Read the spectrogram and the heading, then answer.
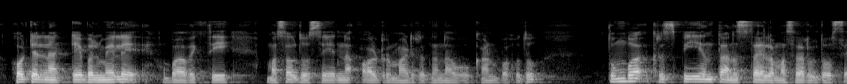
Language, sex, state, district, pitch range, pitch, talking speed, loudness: Kannada, male, Karnataka, Mysore, 95-115 Hz, 105 Hz, 125 wpm, -19 LUFS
